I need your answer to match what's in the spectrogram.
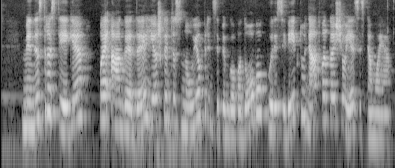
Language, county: Lithuanian, Šiauliai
